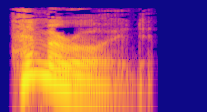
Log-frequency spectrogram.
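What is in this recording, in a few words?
"hemorrhoid", British English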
